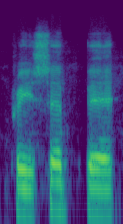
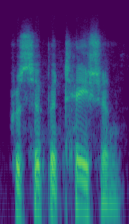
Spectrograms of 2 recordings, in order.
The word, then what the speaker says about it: precipitation: is on all right it's five syllables precipitation so it's on it's a it's a 5-4 word the emphasis is on the fourth syllable precipitation okay so rain is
